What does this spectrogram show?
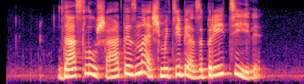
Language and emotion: Russian, positive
